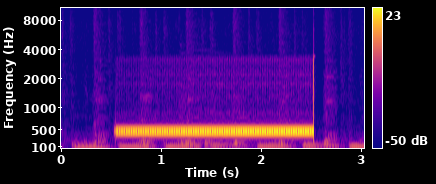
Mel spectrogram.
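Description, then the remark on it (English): A telephone dial tone sounds as one loud, steady mid-pitched hum for about two seconds and then cuts off abruptly, with a low, pulsing rhythmic backing underneath throughout, as a radio host at 104.7 The Fish phones a contest winner in Duluth. “And let's see if I can get our winner from Duluth on the phone here.”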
